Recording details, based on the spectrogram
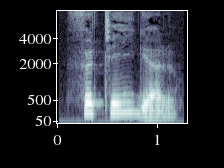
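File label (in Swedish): "förtiger", Swedish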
